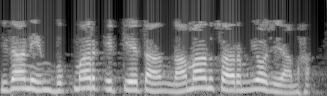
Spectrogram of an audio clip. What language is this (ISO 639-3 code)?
san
